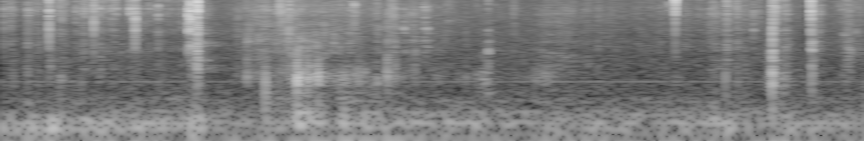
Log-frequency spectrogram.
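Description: A solid rectangular bar of dried purple soap is held in the hand and sliced with a snap-off metal blade. Curls of soap break off with a run of dry, bright crackles and sharp ticks over a low, steady rumble.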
